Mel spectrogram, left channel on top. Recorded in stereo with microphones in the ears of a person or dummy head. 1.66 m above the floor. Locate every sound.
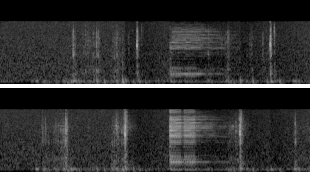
1.7 s a buzzer: 45° right (ahead or behind), 1.0 m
